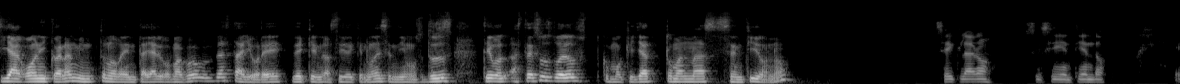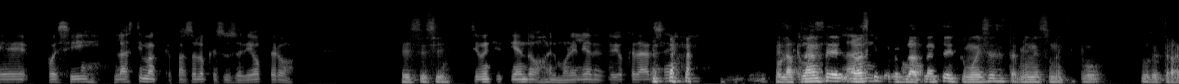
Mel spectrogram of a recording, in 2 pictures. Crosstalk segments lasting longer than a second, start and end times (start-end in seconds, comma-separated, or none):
19.5-21.3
